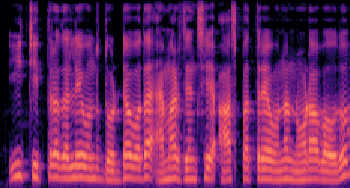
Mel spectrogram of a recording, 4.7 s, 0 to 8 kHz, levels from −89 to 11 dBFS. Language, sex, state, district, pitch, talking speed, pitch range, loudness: Kannada, male, Karnataka, Bangalore, 160 Hz, 90 wpm, 150-180 Hz, -17 LUFS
